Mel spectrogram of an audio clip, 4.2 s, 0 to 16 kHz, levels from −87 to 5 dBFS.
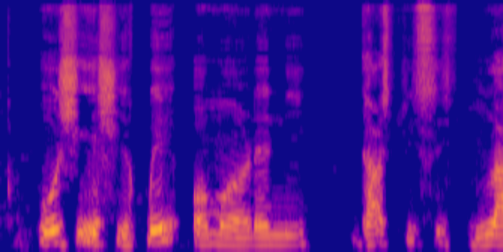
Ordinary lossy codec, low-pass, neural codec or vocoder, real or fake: AAC, 96 kbps; 14.4 kHz; none; real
